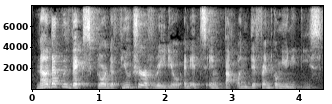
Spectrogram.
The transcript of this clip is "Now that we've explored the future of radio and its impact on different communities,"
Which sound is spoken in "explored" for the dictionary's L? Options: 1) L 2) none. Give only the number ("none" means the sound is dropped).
1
